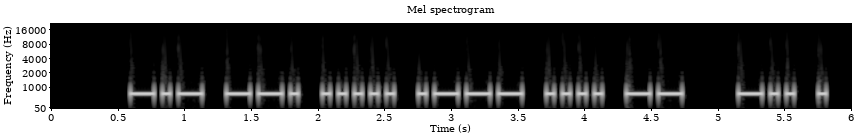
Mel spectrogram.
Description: Morse code, heard as a keyed tone, about 20 wpm, 700 Hz. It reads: KG5JHM DE
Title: USA Callsign DE Callsign - 6 Characters - 20wpm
